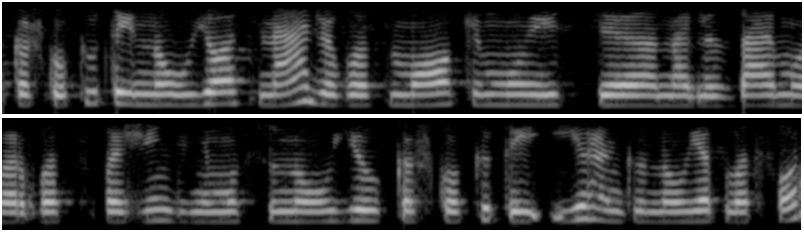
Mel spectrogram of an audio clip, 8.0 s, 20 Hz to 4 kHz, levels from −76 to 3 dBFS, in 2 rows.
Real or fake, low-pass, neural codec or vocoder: real; 3.6 kHz; none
